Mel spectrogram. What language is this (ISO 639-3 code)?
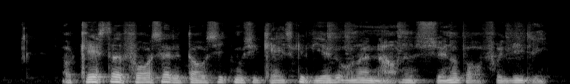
dan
